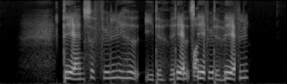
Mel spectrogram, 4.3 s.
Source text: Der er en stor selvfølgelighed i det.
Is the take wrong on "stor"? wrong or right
wrong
